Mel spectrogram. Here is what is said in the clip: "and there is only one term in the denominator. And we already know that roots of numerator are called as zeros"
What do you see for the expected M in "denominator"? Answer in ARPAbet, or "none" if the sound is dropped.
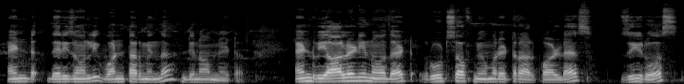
M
